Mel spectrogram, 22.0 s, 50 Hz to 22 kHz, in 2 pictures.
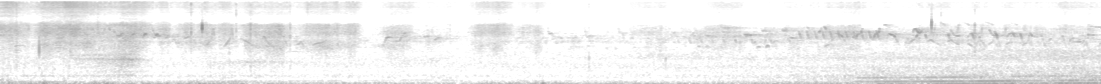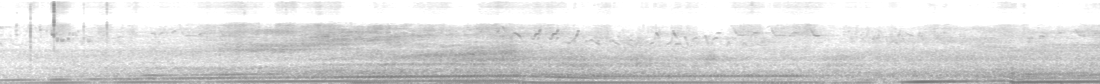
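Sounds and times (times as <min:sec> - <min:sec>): low outdoor rumble: 0:00.0 - 0:22.0
vehicle engine accelerating: 0:06.4 - 0:22.0.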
